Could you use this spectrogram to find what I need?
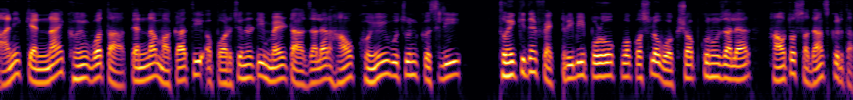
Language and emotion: Goan Konkani, neutral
